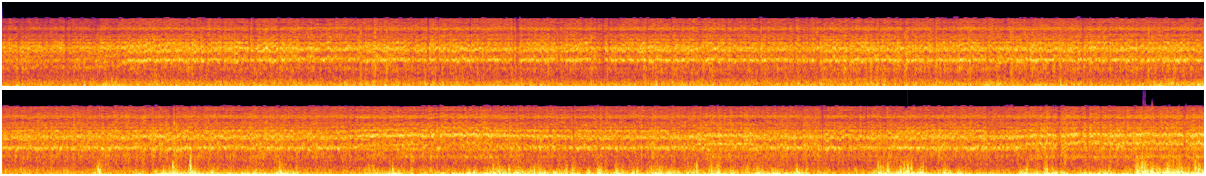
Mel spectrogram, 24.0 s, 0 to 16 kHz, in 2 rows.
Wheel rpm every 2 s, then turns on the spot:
140, 160, 160, 160, 160, 160, 160, 160, 160, 160, 160, 190.
none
